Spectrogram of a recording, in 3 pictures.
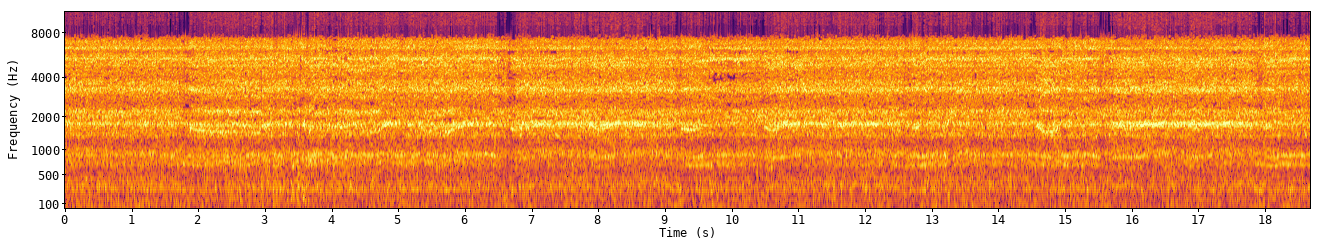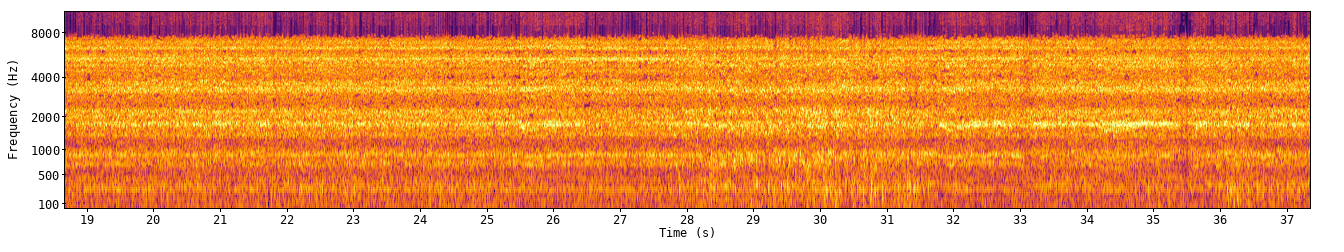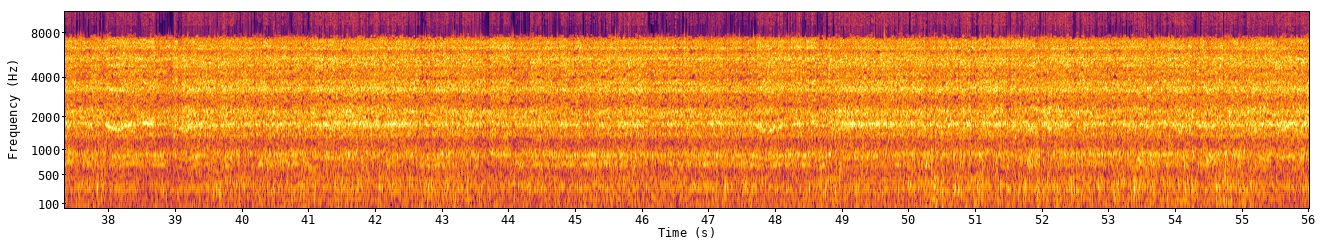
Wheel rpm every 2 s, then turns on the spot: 230, 210, 220, 230, 230, 230, 230, 230, 230, 230, 230, 230, 230, 230, 210, 220, 230, 230, 230, 230, 220, 230, 230, 230, 220, 230, 230, 220.
none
